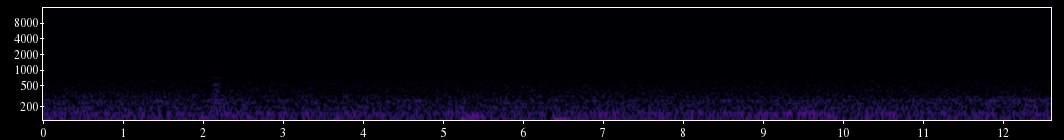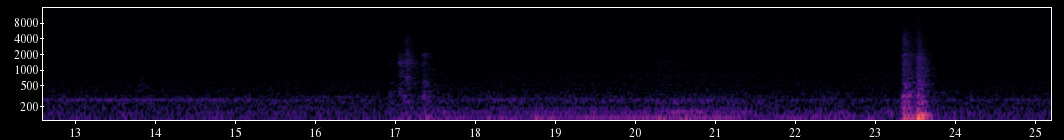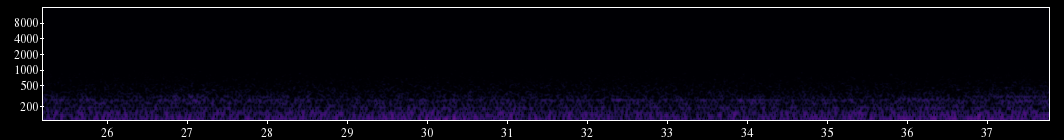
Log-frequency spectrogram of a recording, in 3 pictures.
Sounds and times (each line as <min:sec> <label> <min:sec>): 0:16.9 Front door is opened and closed 0:17.6
0:23.3 Front door is opened and closed 0:24.0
